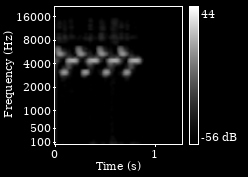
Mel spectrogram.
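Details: Training recording of a European goldfinch singing: a brief burst of sharp, high tinkling notes that alternate up and down in a bouncy rhythm and stop after under a second. The background is clean and quiet.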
